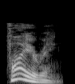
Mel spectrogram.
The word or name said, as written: firing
